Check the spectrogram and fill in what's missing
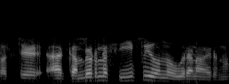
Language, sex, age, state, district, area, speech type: Malayalam, male, 18-30, Kerala, Kollam, rural, conversation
